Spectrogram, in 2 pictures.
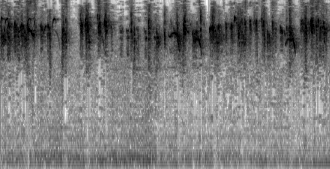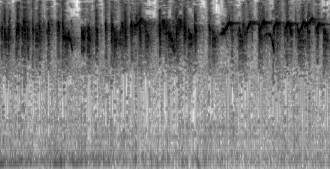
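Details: Kemade sound used as a lure for catching small birds: a dense stream of sharp, very high chirps and quick twitters. A low rumbling murmur runs underneath throughout.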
